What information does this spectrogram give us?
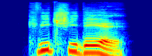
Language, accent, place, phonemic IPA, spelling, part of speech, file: German, Germany, Berlin, /ˌkviːtʃfiˈdeːl/, quietschfidel, adjective, De-quietschfidel.ogg
- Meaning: extremely cheerful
